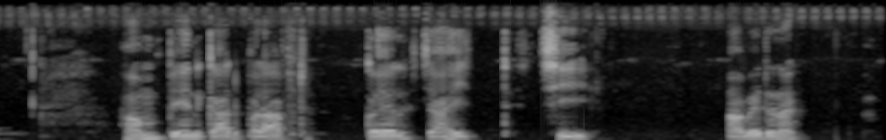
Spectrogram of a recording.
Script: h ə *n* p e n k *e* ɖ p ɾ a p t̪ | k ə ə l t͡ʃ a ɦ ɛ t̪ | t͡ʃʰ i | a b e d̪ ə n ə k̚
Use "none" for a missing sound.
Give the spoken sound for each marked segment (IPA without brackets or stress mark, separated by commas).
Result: m, a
